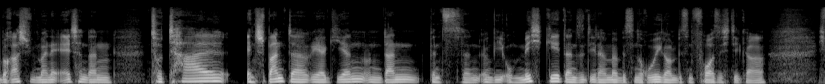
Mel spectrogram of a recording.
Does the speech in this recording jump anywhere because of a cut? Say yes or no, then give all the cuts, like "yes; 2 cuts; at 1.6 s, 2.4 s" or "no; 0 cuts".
yes; 1 cut; at 2.4 s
